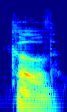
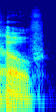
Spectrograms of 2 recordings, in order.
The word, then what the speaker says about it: Cobh: from oh interesting hold on how do you pronounce that Cove like uh Cove yeah like like but it's spelled CEO MB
